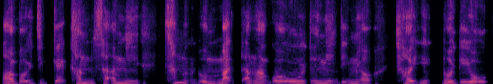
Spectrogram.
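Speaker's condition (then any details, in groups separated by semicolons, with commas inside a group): Brain lesion disability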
